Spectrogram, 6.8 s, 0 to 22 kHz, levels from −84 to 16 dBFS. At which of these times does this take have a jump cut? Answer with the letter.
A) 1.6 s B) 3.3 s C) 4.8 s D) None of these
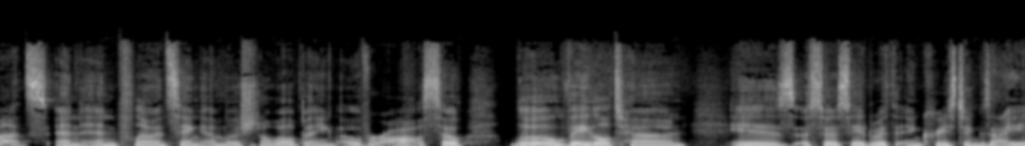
C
